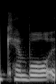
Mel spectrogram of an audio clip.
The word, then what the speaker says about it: Kimball: And my last name, Kimball, is spelled K I M B A L L.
